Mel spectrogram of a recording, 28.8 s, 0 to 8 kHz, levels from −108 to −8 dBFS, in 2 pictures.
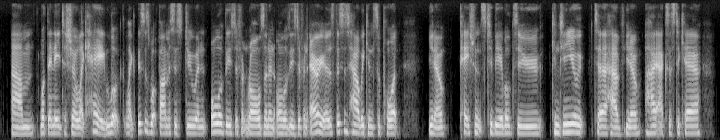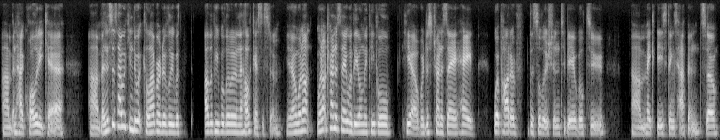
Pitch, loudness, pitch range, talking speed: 160 Hz, -24 LUFS, 150-175 Hz, 225 wpm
